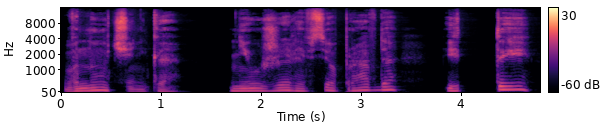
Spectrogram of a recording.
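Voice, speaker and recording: Guy doing a frail old grandpa in an audiobook, pained n stern, really slow and halting. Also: on the low side, expressive, dark tone, voice pushed up, exaggerated voice. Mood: pained disbelief.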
